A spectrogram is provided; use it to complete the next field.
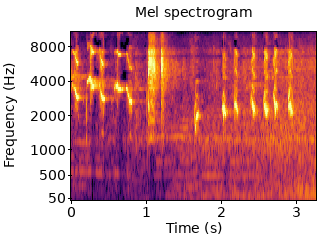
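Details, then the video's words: Long-tailed shrike singing a full song packed with mimicked phrases, used to rouse other shrikes: a run of quick, clear, rising whistled chirps, then a brief pause and a series of sharp repeated notes roughly every fifth of a second. "BURUNG CENDET GACOR FULL ISIAN,SUARA COCOK BUAT EMOSI CENDET LAIN"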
